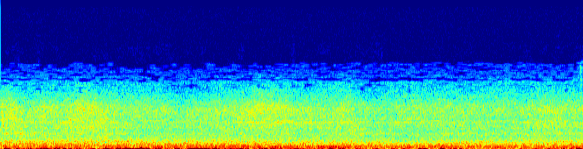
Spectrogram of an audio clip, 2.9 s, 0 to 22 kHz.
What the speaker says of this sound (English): Ryanair 737 MAX coming in from Copenhagen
